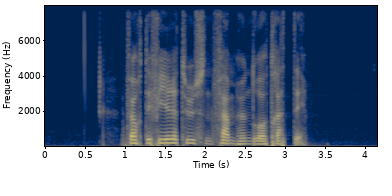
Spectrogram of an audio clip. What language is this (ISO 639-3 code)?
nor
